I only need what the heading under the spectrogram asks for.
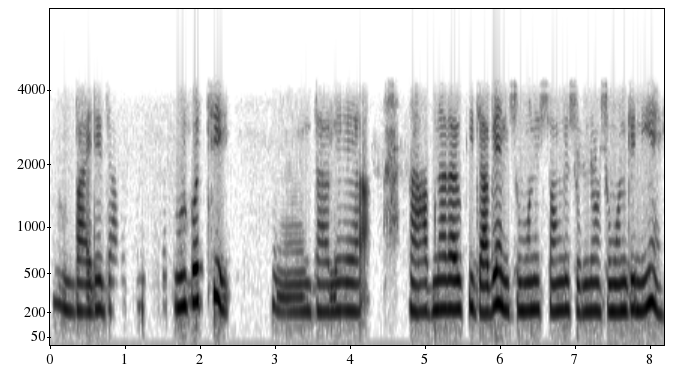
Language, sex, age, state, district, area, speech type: Bengali, female, 30-45, West Bengal, Jhargram, rural, conversation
